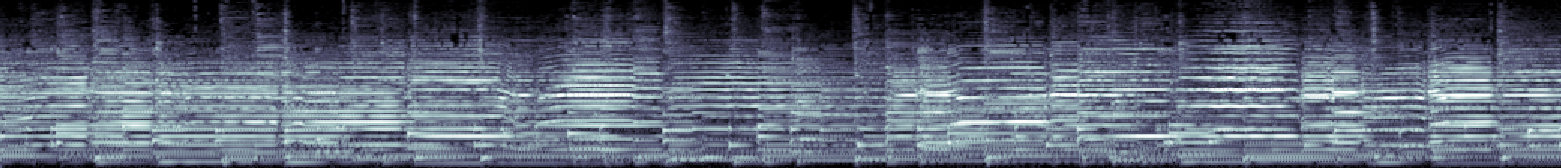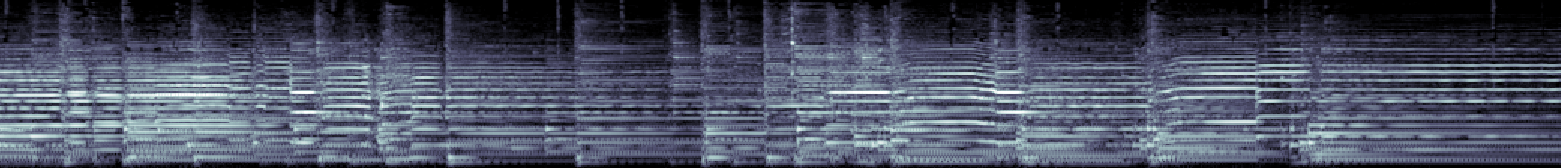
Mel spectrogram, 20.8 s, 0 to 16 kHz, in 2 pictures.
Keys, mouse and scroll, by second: 3.9 typing, 7.2 double click, 12.5 typing, 13.5 typing, 16.2-16.6 typing, 20.3-20.8 typing.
